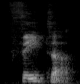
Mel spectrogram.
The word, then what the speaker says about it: theta: in this and that Theta has the th sound as in Throne or thin Theta so Zeta EA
